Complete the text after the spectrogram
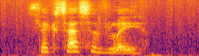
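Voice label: "successively", US English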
